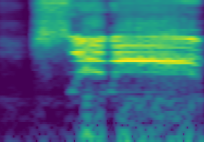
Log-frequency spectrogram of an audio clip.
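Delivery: very high, very loud scream at full lung power.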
